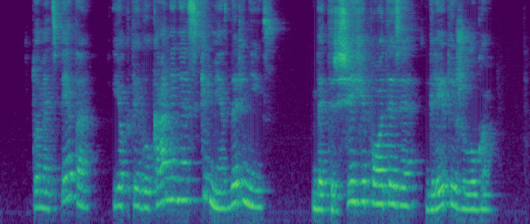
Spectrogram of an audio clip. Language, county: Lithuanian, Šiauliai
